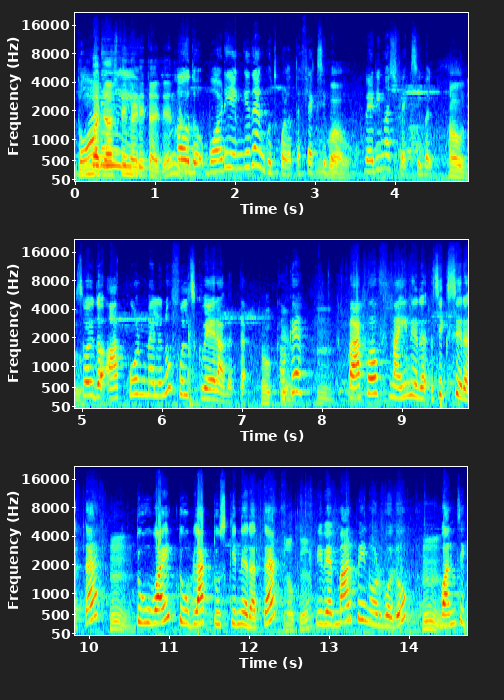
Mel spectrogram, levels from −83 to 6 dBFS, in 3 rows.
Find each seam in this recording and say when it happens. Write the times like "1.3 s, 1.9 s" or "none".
none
